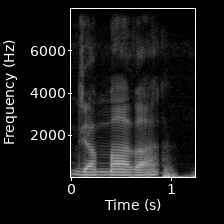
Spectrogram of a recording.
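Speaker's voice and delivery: llamada said slowly, stress on middle syllable MA.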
